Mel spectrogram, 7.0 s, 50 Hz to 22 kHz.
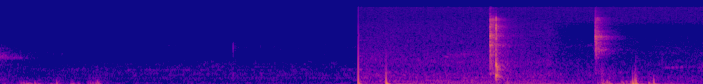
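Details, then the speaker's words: Zebronics dual 12 V battery home-PC UPS being plugged in and switched on: near silence then a sharp click and scattered ticks instead of a beep, also on switch-off; a switching glitch sound. "Whenever I turn on, you can hear a glitch sound, not a beep sound. It's a glitch sound in the UPS."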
